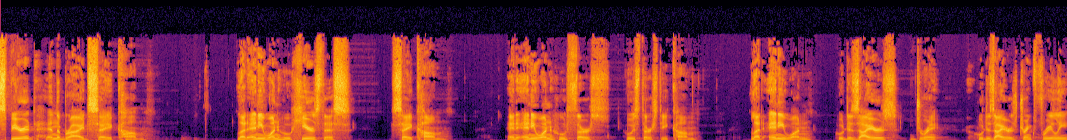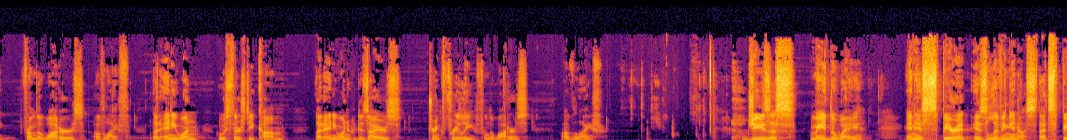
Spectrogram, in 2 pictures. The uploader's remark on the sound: delivered on Sunday, November 12th, 2023 at Bible Center Church in Maiden Rock, Wisconsin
